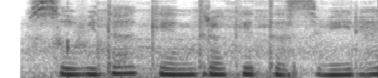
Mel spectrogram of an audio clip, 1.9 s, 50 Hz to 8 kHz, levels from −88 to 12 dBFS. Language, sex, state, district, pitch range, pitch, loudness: Hindi, female, Jharkhand, Garhwa, 200-220 Hz, 210 Hz, -15 LUFS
